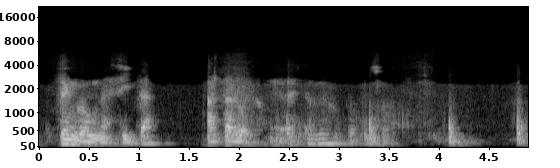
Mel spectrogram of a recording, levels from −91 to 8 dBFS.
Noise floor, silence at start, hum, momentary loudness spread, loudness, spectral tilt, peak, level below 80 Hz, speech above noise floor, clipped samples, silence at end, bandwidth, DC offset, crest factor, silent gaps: -50 dBFS; 0.2 s; none; 13 LU; -24 LUFS; -8 dB/octave; -6 dBFS; -74 dBFS; 28 dB; under 0.1%; 0 s; 4.8 kHz; under 0.1%; 18 dB; none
